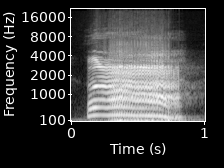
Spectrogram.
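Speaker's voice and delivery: loud, high rage cry; furious scream. Acted. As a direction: erupt as you stab. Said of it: "the bald man screamed".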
